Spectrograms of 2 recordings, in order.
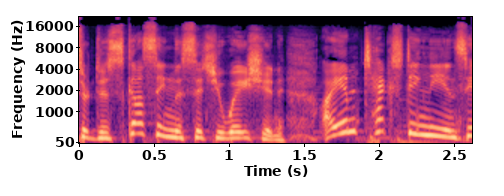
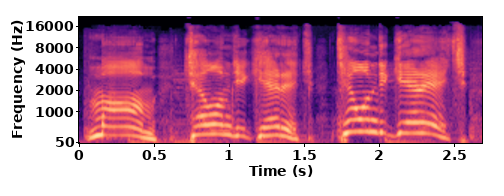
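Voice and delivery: lightly voiced chanting child; whiny kid; 5 semitones higher than usual. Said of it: "the kid keeps chanting this".

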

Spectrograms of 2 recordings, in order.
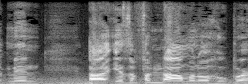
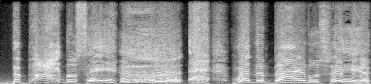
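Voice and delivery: slow, higher preacher chant with a gasp; preacher hooping; 3 semitones higher, 3 dB louder, slower than usual. Retold or imitated. Mocking a preacher hooping to the church, slow, with a gasp. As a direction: whoop it like a preacher catching breath. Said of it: "the preacher voice".

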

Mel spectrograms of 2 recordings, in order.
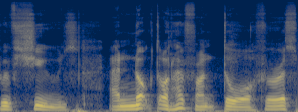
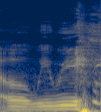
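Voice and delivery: hammed-up French exclamation, louder; mock French; 6 dB louder than usual. An eight-year-old back from France, mock French. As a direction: play a kid showing off fake French. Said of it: "came back being like".

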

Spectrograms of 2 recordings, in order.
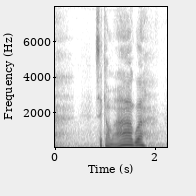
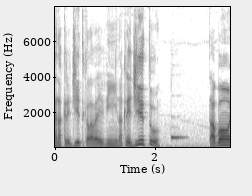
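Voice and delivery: ordinary delivery

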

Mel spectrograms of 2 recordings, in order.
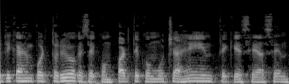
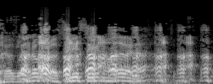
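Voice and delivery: louder, higher, laughing through the words; 6 semitones higher, 9 dB louder than usual. Real, not acted. Candidate to radio hosts, laughing along at the joke. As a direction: laugh it off, agreeing.

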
